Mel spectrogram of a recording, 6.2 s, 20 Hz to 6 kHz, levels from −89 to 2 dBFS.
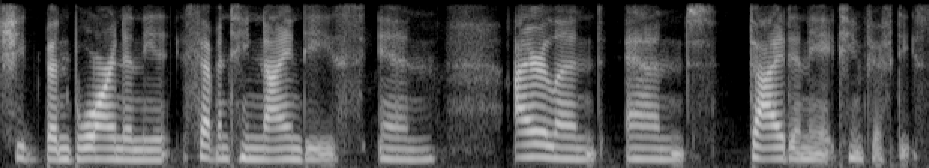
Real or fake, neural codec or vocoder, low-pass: real; none; 5.4 kHz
